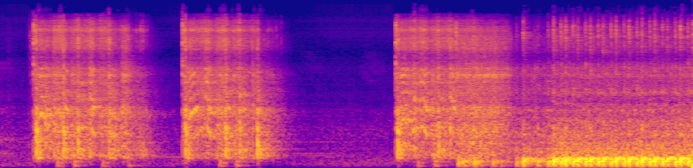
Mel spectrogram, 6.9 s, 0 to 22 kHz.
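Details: Yamaha Virago bobber, battery at 12.7 V: two cranking bursts, then it catches and runs a lumpy, uneven idle with one cylinder dropping out, firing only at higher rpm. Idle misfire on one cylinder from a fouled spark plug, not the carbs.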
